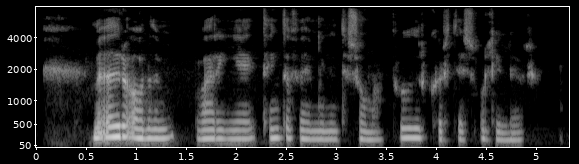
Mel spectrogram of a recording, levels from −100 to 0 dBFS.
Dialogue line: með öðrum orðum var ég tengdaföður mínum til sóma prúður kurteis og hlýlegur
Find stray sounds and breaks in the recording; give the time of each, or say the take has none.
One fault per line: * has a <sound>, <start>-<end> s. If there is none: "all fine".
all fine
